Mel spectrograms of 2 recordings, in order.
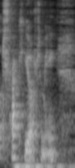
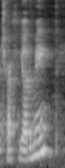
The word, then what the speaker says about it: tracheotomy: Pronounce that well, tracheotomy.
